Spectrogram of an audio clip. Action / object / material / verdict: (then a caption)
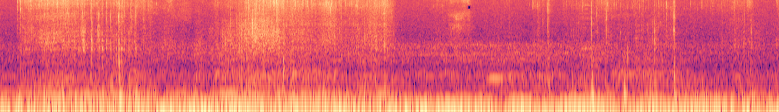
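scrape / plastic sequin fabric cover on a notepad / plastic sequins / none. Both hands scratch and rub the red and black plastic sequin fabric cover of a closed notepad lying flat, using their fingertips. A continuous, steady scratchy crinkling and patter with bright, hissy bursts runs over a strong low rumble throughout.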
